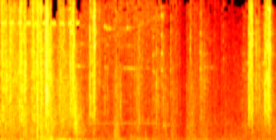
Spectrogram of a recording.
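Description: A melee blow lands with a heavy thud.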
